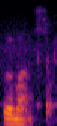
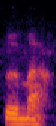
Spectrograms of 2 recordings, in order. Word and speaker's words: Fermat: learn to pronounce everyone fermat was french and in french you don't pronounce the last letter so it's for matt although it looks like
